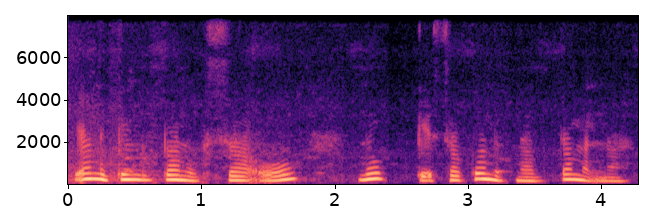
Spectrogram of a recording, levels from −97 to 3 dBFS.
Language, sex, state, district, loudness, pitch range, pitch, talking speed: Garo, female, Meghalaya, South Garo Hills, -15 LUFS, 190-240 Hz, 220 Hz, 110 wpm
